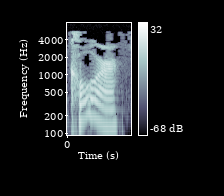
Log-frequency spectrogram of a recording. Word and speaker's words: coir: Well, a company called Black Gold, they have a product called Just Core, and it's spelled C-O-I-R. And Core is replacing peat moss.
